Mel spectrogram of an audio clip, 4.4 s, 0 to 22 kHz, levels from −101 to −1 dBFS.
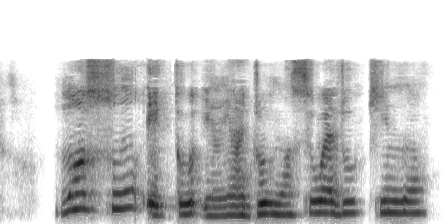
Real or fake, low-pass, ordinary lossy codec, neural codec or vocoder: fake; 7.2 kHz; AAC, 32 kbps; codec, 24 kHz, 1 kbps, SNAC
